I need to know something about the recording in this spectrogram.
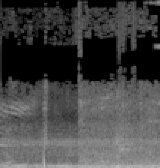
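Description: Steady rumble of a passenger train running, heard from inside the carriage, with a low hum and one sharp click about half a second in.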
